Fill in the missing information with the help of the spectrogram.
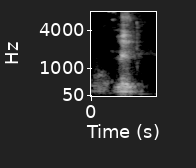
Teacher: Since the tongue is in contact with the teeth, therefore this letter is called dental.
